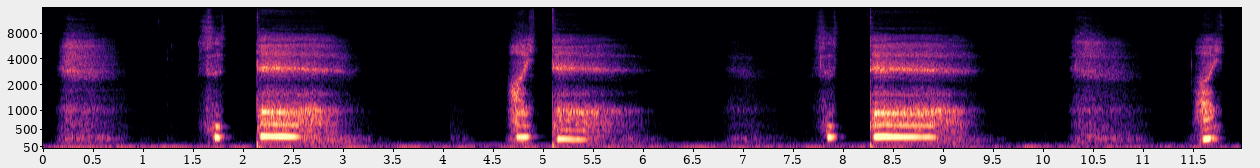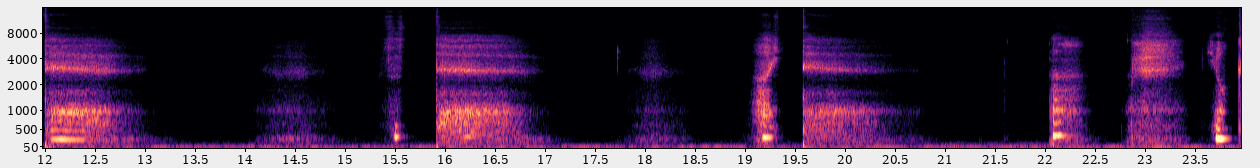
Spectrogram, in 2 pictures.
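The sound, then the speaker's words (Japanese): Slow, deep breathing during a guided breathing exercise: many quiet, spaced inhales and long sighing exhales, some slightly voiced, separated by near silence. “じゃあ、まずは深呼吸からしましょうね。”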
